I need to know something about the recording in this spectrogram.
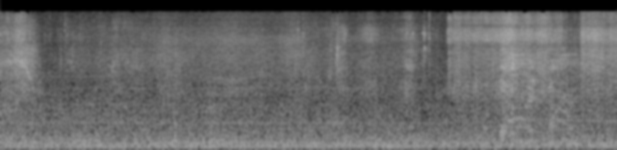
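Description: Steady low outdoor rumble with wind buffeting the microphone, with brief hissy gusts just after the start and again near the end.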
